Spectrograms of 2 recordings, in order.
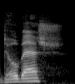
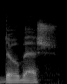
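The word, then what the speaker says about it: Dobeš: But then the goaltender, I I forget how to pronounce his name, Dobesh, I think it's Dobesh.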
